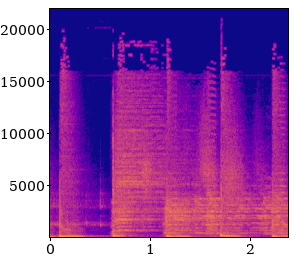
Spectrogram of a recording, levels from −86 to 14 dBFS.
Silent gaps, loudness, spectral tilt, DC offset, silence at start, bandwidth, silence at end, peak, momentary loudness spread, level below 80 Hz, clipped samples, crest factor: none; -17 LUFS; -3 dB/octave; under 0.1%; 0 s; over 20 kHz; 0 s; -2 dBFS; 5 LU; -26 dBFS; under 0.1%; 16 dB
